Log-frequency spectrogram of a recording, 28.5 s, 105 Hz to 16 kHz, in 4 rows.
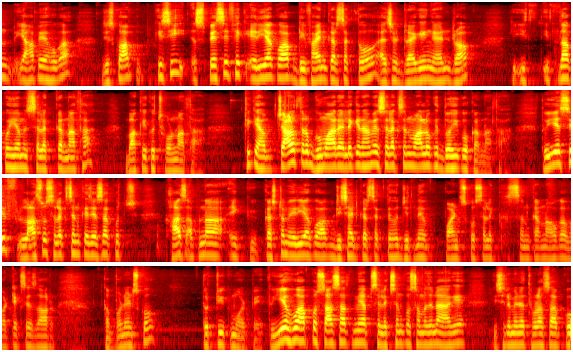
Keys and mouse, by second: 1.4 middle click, 1.9 click, 2.5 middle click, 4.1-7.4 drag, 10.5-13.2 drag, 17.6-24.5 drag, 26.0 middle click, 26.5 shift+middle click, 27.3 shift+middle click.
